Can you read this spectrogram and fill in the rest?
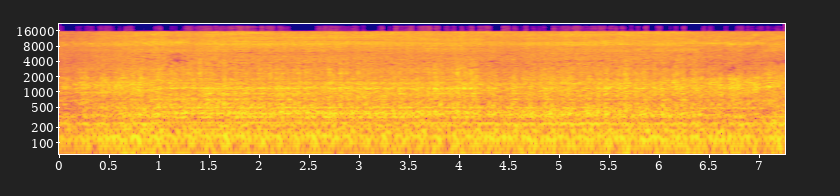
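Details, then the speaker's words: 1996 Land Rover, 156,000 miles, at idle: loose marble-like rattle from the flexplate/torque converter area; owner suspects a cracked flexplate (flywheel) rather than the torque converter, though the torque converter is possible. "now I do know there is a little bit of noise on this side the flexplate I do believe on the torque converter is making a little bit of rattling noise"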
